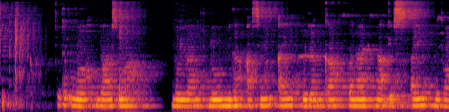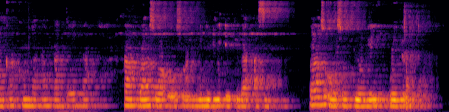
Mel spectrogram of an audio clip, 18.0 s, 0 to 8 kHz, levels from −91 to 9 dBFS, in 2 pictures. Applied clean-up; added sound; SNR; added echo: none; none; none; reverberation time 1.2 s.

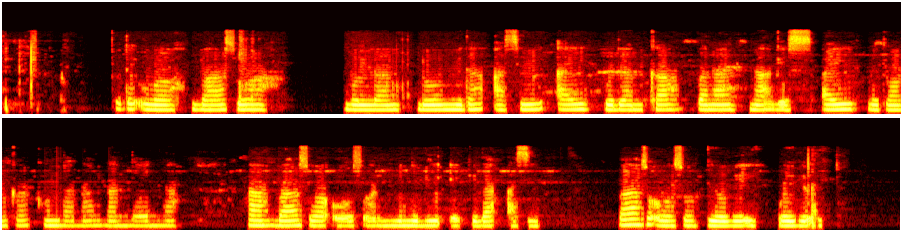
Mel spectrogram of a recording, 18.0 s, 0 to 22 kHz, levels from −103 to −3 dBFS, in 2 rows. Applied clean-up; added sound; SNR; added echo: none; none; none; none.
